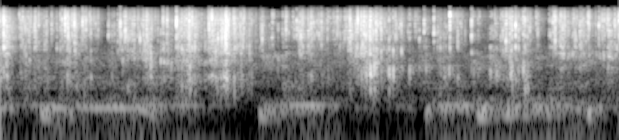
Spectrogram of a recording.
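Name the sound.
eating Mott's packaged apple slices, crunching and package crinkling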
